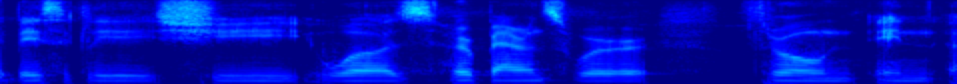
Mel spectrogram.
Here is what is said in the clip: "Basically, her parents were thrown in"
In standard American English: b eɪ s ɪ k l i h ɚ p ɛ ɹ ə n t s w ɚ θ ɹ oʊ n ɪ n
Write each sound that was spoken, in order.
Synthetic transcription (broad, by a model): b eɪ s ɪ k l i h ɚ p ɛ ɹ ə n t s w ɚ θ ɹ oʊ n ɪ n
